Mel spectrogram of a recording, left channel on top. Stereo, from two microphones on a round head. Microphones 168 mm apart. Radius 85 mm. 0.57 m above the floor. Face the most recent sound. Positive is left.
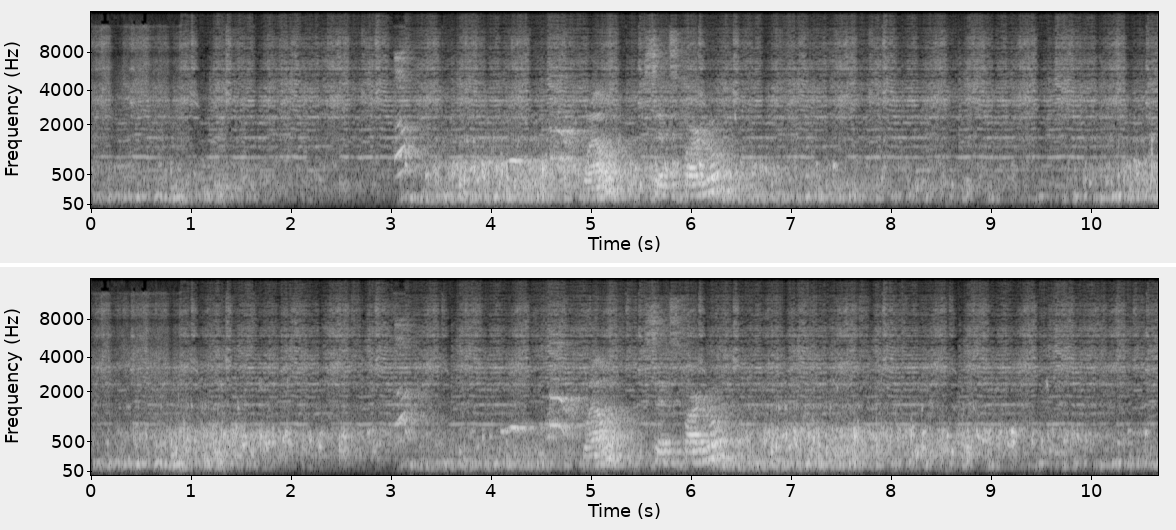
turn(degrees=10)  # may be behind; listen again after turning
